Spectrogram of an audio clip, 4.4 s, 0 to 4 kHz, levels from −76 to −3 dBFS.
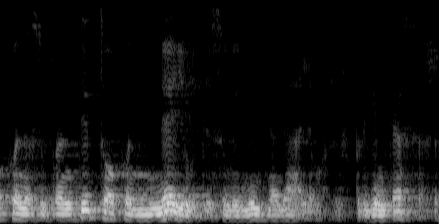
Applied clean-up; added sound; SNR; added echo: none; none; none; reverberation time 0.4 s.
